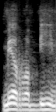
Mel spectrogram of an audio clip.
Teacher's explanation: Kemudian kalau ada tanda sabdu, kita tahu ini adalah idgham kamil. Maksudnya kita kena hilangkan terus huruf nun.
